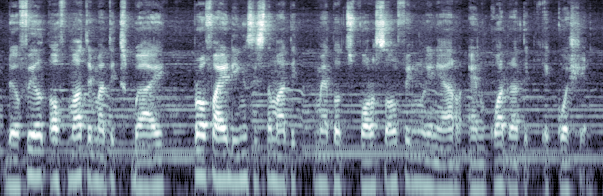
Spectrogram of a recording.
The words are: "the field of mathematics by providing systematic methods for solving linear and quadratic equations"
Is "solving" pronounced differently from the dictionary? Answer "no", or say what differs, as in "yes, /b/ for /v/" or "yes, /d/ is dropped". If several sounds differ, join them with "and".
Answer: yes, /f/ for /v/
